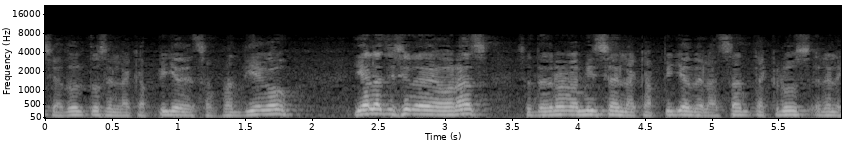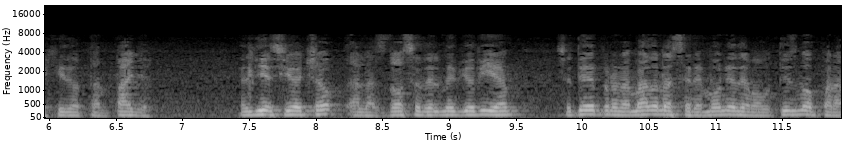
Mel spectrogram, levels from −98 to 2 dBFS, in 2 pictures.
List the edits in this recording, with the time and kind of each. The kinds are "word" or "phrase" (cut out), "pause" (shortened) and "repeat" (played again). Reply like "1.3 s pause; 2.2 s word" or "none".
none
